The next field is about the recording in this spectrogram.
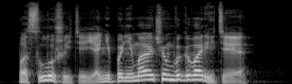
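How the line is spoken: Irritated denial. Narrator (Russian): Раздраженно отнекивался Флетчер

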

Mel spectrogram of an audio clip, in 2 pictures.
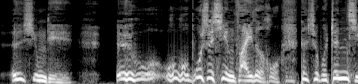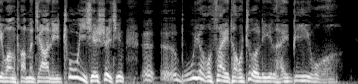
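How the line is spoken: Sighing, bitter smile. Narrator (Chinese): 他叹了一口气，苦笑着说

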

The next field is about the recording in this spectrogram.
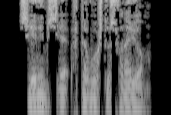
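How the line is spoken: Whisper. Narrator (Russian): шепнул Артем

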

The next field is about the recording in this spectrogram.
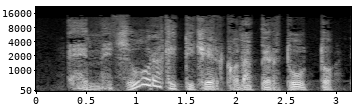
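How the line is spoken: Exclaiming. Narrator (Italian): esclamò a Drogo

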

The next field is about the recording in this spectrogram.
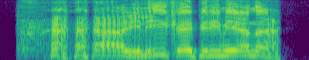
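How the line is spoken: Howling with ecstatic laughter. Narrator (Russian): взвыл кто-то, заливаясь безумным восторженным хохотом

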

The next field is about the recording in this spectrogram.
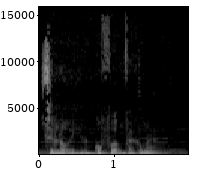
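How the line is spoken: Gentle polite question. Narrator (Vietnamese): có người nhỏ nhẹ hỏi

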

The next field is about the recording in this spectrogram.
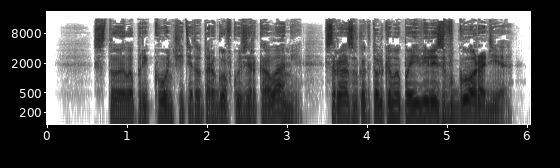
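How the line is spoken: Spiteful declaration. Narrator (Russian): злобно заявил Шепард

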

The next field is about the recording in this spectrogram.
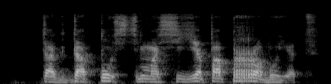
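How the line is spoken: Waiter speaking through teeth. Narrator (Russian): процедил официант

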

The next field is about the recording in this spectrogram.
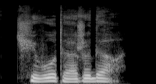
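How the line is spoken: Growled. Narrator (Russian): зарычал

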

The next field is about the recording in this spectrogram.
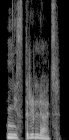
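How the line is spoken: Hoarse voice. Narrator (Russian): хрипло произнес человек

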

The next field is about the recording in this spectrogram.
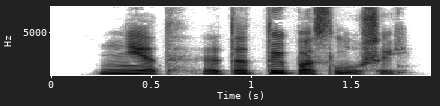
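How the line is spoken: Through gritted teeth. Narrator (Russian): процедил Эрик

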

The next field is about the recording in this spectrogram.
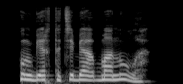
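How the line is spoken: Hoarse whisper. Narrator (Russian): хрипло прошептала Дамиана

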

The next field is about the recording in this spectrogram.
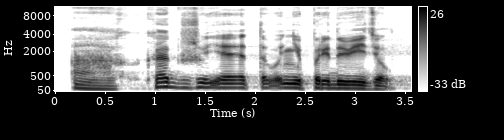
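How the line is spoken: Hoarse. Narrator (Russian): сказал хрипло

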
